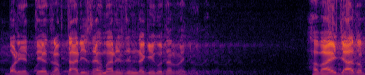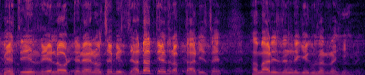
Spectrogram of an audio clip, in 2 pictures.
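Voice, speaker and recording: The man's fairly high voice carries audible room echo. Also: ordinary pitch variation. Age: 80s+. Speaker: Islamic scholar. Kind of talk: sermon.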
